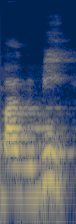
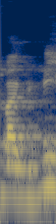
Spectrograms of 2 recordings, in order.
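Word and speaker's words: বাগ্মী: এর সাথে যুক্ত থাকে তাহলে সেই ম এর উচ্চারণ হয় যেমন দেখেন এখানে গ ফলার সাথে বাগ্মি এর উচ্চারণ হওয়া উচিত ছিল বাগি বাগি উচ্চারণ হওয়া ছিল না কিন্তু এখানে উচ্চারণ বাগ্মি ম এর উচ্চারণ হয়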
